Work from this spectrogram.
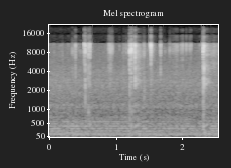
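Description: Scissors snip through paper for a handmade sparkly cross ornament of sticks, paper and pearls, giving a few sharp close crisp cuts in small bursts over a soft room background.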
